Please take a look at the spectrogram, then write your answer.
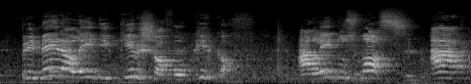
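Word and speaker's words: Kirchhoff: Isso é chamado na física de primeira lei de Kirkof. Kirkof. É o eu lia até pouco tempo atrás Kirsov, que é como se escreve Kirchof é um russo, dois Hs e dois Fs.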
